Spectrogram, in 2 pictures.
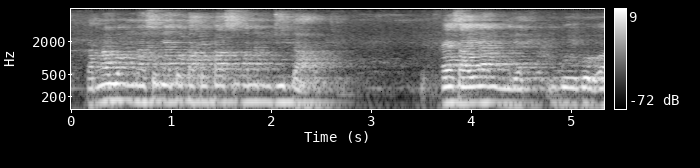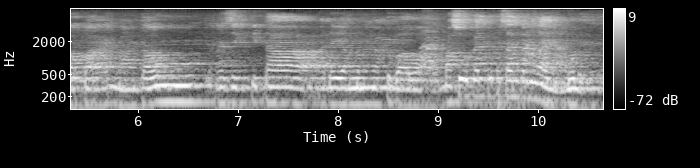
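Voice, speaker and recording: A man with a fairly high voice at a fairly quick pace, amid noticeable background noise and audible room echo. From Aceh Tamiang, Indonesia. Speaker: preacher. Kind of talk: religious lecture to village audience. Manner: animated.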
